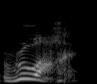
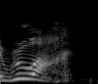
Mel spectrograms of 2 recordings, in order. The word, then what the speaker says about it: ruach: Okay, in the Hebrew, the word for spirit is ruach. Now everybody say ruach. Okay, if you're not spitting, you're not saying it right. It's glottal. It actually comes from deep in the throat.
